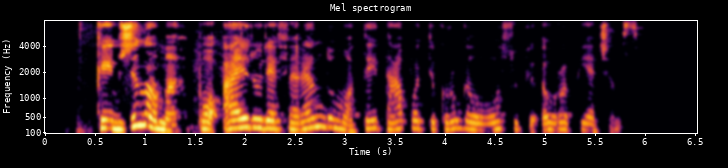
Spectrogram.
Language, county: Lithuanian, Kaunas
